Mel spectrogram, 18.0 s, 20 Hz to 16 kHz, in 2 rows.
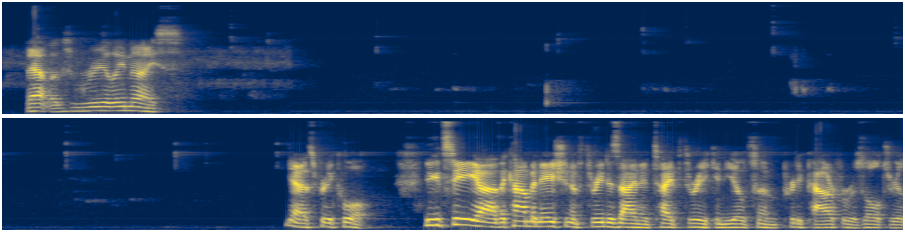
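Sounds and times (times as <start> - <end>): faint low hum: 0.0 - 18.0
computer mouse clicks: 6.4 - 7.0, 7.7 - 11.2.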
